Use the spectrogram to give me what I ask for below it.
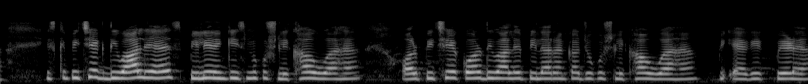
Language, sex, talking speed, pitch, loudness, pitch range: Bhojpuri, female, 230 wpm, 275 Hz, -28 LUFS, 260-290 Hz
